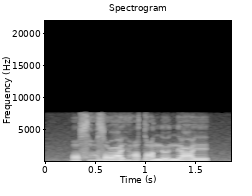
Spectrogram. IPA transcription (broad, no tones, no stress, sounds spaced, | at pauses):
ø sˤ e̤ zˤ o ʕ e ɦ ø dˤ e n ø n e ʕ e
